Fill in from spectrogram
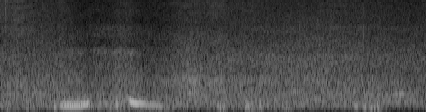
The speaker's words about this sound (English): And now it's starting to rain. This is quite nice.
